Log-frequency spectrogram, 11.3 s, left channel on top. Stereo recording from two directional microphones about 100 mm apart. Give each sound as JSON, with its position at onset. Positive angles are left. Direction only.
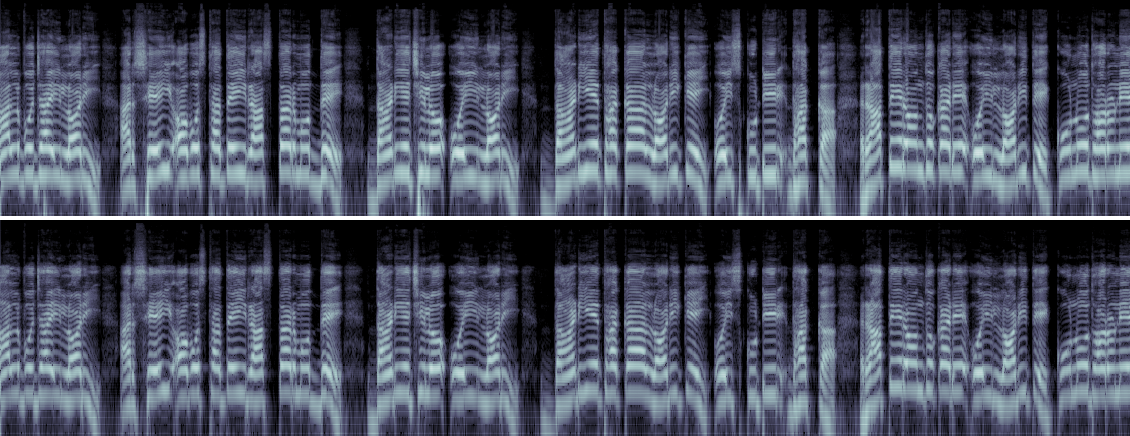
{"t": 0.0, "sound": "speech", "side_deg": 30}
